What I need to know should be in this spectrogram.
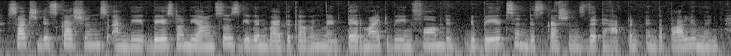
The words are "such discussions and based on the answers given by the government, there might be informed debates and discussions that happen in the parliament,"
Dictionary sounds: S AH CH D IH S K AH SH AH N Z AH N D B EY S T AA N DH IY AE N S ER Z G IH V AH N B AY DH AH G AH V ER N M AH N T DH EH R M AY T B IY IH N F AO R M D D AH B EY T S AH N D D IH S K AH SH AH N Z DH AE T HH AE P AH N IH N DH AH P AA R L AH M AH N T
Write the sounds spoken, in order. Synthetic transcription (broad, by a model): S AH CH D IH S K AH SH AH N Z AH N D B EY S T AA N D IY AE N S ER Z G IH V AH N B AY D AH G AH V ER N M AH N T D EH R M AY T B IY IH N F AO R M D D AH B EY T S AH N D D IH S K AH SH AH N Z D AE T HH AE P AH N IH N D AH P AA R L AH M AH N T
